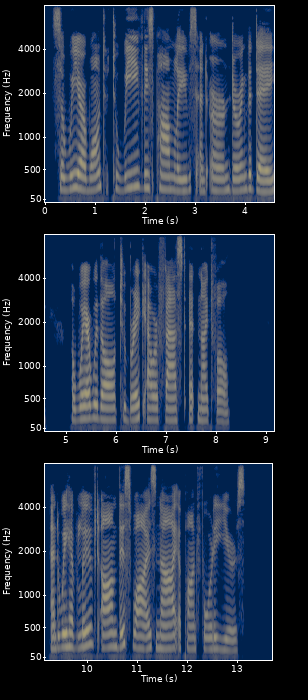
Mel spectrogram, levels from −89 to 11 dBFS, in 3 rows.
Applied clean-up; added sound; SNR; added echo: none; none; none; none.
